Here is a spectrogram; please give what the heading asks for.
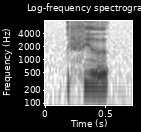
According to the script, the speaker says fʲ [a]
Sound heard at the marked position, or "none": ə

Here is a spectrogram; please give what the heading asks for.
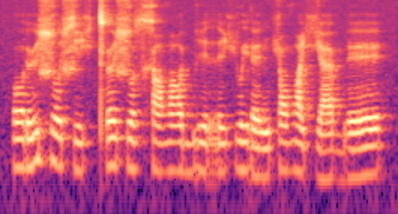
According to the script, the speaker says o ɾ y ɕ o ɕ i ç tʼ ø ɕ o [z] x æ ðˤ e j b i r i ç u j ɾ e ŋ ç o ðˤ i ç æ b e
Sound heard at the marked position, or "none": z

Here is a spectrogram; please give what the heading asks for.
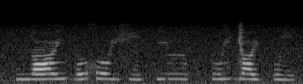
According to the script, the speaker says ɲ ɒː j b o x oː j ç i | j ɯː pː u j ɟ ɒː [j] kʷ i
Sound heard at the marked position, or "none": j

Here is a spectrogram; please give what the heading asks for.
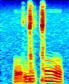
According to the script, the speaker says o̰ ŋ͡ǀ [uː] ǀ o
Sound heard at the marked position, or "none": u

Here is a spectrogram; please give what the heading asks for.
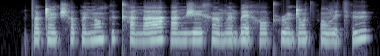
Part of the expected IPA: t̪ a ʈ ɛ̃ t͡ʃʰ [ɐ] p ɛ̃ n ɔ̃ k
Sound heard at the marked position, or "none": ɐ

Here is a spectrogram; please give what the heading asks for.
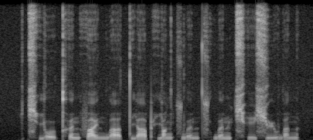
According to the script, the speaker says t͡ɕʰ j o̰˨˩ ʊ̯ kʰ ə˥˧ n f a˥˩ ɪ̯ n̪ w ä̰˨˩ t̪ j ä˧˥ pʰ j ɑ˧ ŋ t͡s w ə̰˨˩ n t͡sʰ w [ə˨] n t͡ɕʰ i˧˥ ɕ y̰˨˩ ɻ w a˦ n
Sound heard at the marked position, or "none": ə˥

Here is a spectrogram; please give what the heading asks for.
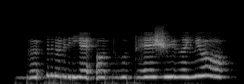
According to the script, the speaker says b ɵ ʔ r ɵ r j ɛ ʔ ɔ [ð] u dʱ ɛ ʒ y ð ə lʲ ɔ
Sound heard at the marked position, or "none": dʱ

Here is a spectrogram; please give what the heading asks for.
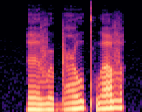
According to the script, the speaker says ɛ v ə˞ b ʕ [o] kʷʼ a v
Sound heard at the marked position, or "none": o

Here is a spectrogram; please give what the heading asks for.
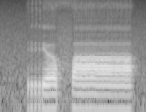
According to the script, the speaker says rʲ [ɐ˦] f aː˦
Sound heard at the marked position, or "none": ɐ˦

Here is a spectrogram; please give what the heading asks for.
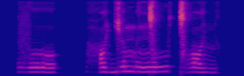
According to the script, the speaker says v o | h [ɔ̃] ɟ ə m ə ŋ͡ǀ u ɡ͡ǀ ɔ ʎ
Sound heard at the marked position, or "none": ɔ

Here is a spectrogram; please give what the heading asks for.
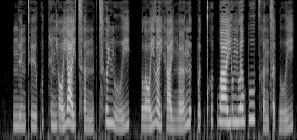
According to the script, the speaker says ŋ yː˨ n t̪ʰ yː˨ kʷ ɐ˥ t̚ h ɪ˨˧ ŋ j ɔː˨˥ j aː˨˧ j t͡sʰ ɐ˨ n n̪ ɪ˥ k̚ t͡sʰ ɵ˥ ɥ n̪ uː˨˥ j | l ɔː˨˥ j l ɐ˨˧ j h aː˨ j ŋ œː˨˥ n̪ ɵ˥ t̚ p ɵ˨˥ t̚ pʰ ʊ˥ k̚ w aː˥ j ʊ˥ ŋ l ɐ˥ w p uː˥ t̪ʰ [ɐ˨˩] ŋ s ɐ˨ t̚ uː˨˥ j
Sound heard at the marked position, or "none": ɐ˨˥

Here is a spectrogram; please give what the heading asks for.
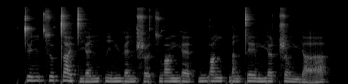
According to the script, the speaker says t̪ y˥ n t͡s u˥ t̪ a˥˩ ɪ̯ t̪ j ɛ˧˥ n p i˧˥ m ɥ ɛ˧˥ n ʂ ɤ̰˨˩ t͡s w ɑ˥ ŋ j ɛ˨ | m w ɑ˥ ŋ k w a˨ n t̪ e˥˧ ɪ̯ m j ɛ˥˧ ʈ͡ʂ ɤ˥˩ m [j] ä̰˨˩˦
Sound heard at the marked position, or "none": j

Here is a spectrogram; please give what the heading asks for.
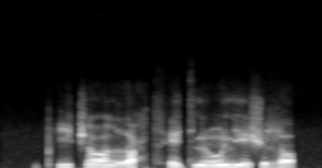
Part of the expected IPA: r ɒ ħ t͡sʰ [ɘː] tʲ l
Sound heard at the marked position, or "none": eː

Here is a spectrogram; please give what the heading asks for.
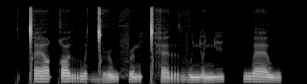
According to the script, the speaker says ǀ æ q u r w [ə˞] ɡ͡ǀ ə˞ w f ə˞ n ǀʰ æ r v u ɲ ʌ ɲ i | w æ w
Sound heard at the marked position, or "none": ə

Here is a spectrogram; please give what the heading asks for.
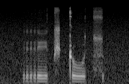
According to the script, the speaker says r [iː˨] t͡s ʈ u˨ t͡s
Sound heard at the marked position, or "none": i˨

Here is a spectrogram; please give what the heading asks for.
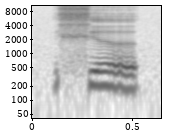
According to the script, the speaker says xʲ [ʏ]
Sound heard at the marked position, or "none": ə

